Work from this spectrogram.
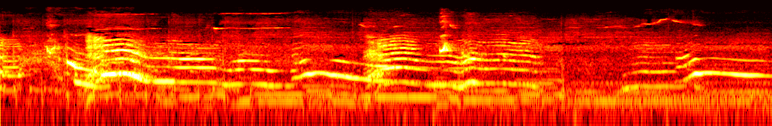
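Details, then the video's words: Lily, a pet dog, howling at random: a few short rising-and-falling whining howls with bright harmonic arcs, separated by quieter gaps, ending in a brief soft whimper-like phrase. "Lily howling randomly"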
